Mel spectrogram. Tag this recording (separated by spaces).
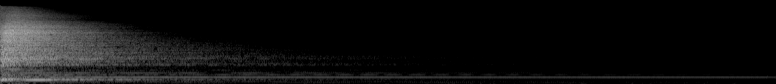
Sound Rubber Gong Drumstick Cymbal Ring Chinese asia Mallet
